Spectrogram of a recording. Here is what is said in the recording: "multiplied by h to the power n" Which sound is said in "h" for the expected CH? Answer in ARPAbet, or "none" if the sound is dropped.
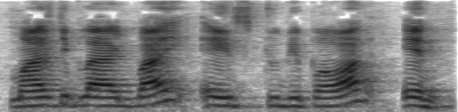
S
